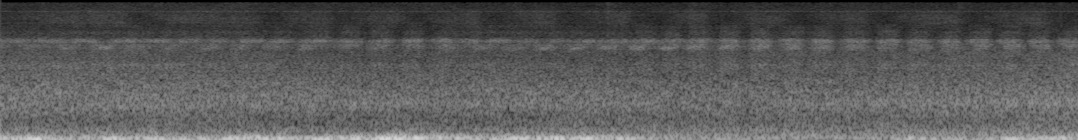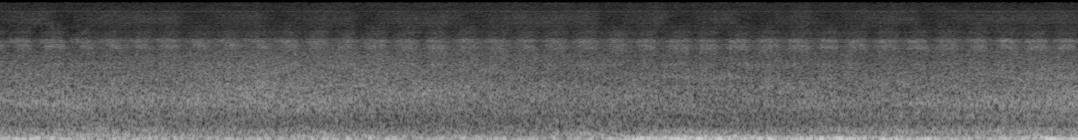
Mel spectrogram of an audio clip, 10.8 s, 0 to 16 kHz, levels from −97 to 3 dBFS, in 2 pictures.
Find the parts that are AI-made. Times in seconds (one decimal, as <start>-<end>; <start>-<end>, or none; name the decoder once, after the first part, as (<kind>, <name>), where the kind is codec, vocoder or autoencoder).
0.0-4.3 (autoencoder, DAC-VAE); 5.8-10.8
